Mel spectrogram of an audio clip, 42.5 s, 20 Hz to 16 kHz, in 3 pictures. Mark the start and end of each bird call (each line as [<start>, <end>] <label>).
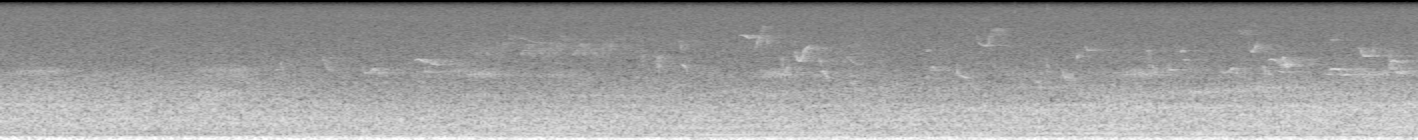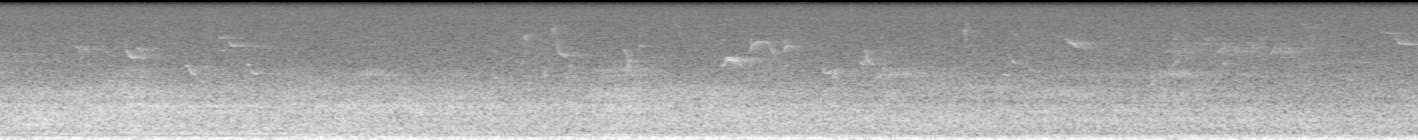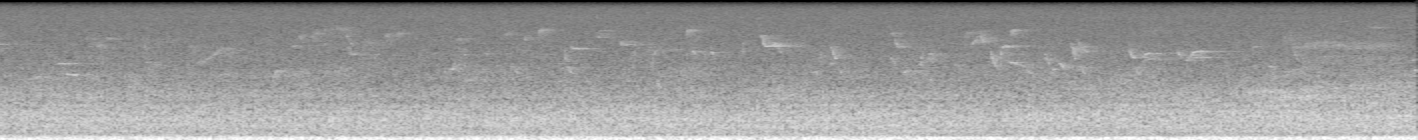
[0.00, 16.93] Gray Catbird (Dumetella carolinensis)
[5.03, 6.23] Common Yellowthroat (Geothlypis trichas)
[19.13, 29.43] Gray Catbird (Dumetella carolinensis)
[33.63, 42.54] Gray Catbird (Dumetella carolinensis)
